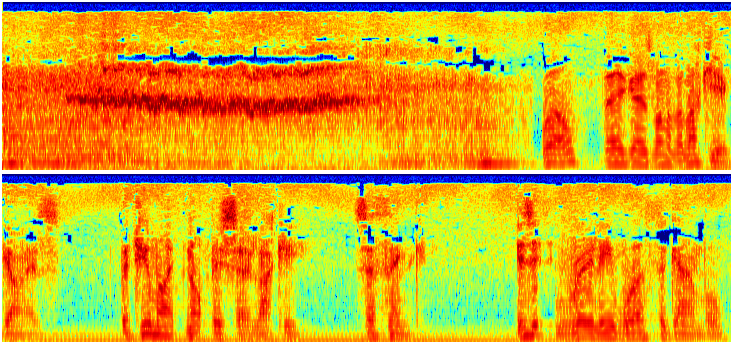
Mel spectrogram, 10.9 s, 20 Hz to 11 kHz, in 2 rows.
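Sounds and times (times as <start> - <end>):
car engine: 0.0 - 4.0
car tires screeching while braking hard: 0.0 - 4.0
road noise: 0.0 - 4.0
speech: 4.2 - 8.7, 9.3 - 10.9.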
